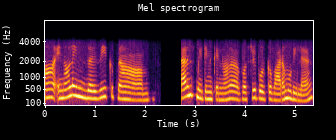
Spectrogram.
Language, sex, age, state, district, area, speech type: Tamil, female, 18-30, Tamil Nadu, Cuddalore, urban, conversation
